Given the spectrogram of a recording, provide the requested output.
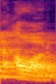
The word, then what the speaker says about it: hour: An honest man, An honorable man, honorable person, not honorable, an hour, not hour. Okay, so you cannot pronounce them here, honest, honorable, hour.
